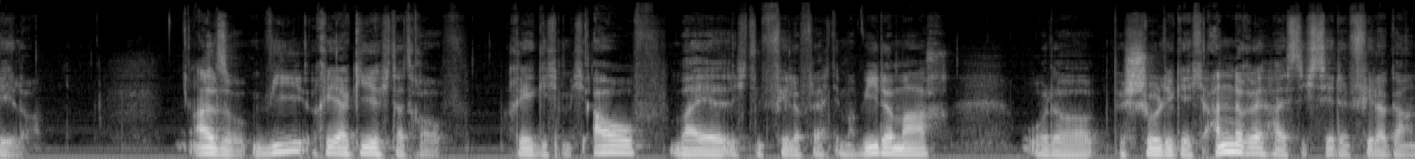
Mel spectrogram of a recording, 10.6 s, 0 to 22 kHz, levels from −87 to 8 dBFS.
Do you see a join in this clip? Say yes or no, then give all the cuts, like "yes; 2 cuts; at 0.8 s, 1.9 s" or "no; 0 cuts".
no; 0 cuts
